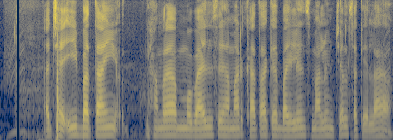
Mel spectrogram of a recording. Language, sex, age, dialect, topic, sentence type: Bhojpuri, male, 18-24, Southern / Standard, banking, question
